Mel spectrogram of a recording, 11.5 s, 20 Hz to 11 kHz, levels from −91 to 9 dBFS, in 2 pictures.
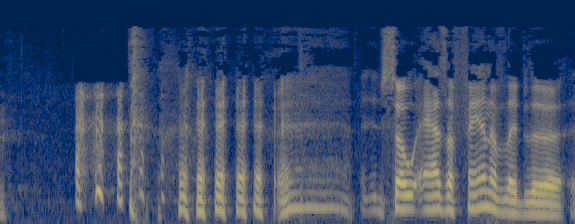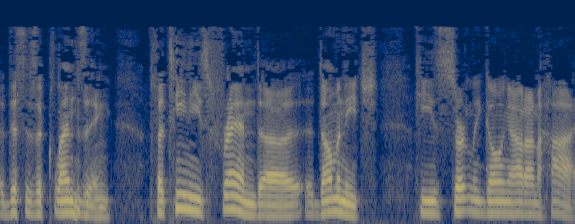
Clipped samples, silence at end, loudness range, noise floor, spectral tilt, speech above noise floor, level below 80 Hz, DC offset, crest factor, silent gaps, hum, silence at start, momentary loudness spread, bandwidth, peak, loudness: under 0.1%; 0 s; 5 LU; -61 dBFS; -6.5 dB/octave; 38 dB; -62 dBFS; under 0.1%; 18 dB; none; none; 0 s; 13 LU; 8 kHz; -6 dBFS; -23 LUFS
